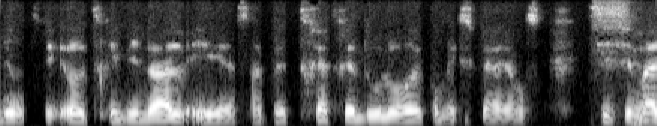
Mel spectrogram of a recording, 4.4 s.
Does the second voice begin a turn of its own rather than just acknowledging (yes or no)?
no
